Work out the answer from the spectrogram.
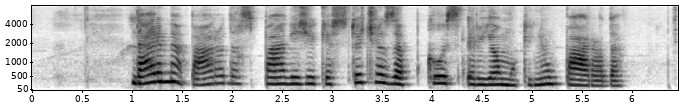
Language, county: Lithuanian, Kaunas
